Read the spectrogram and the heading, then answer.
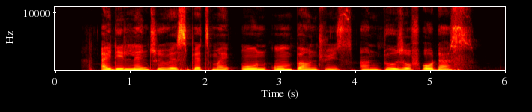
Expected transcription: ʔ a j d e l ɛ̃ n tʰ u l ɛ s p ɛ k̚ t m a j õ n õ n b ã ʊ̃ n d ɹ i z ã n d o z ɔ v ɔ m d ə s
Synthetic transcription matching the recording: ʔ a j d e l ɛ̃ n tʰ u ɹ ɛ s p ɛ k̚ t m a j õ n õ n b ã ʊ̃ n d ɹ i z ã n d o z ɔ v ɔ d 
